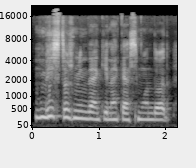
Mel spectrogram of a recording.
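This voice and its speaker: A woman's voice: mid-range voice, warm tone, natural voice. A woman voicing a nervous, starstruck seventeen-year-old girl who stammers shyly in an audiobook story. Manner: stammering, breathless and shy.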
